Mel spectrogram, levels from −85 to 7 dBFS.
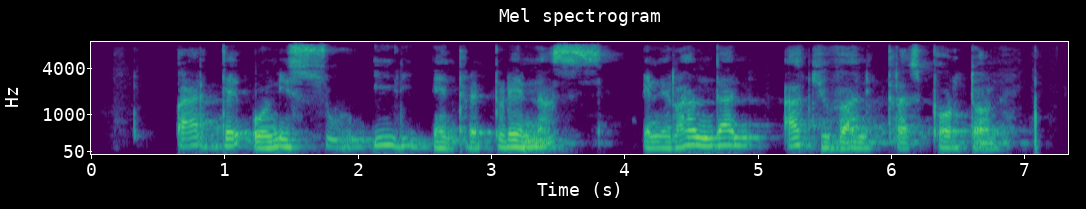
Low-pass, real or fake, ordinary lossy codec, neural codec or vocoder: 7.2 kHz; fake; Opus, 64 kbps; codec, 16 kHz, 4 kbps, FreqCodec, larger model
